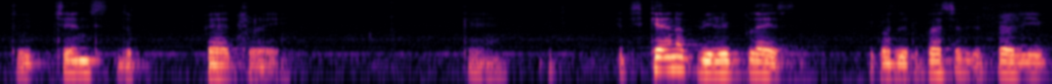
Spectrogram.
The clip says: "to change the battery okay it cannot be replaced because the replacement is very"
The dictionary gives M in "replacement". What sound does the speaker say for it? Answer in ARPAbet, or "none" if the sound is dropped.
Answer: none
